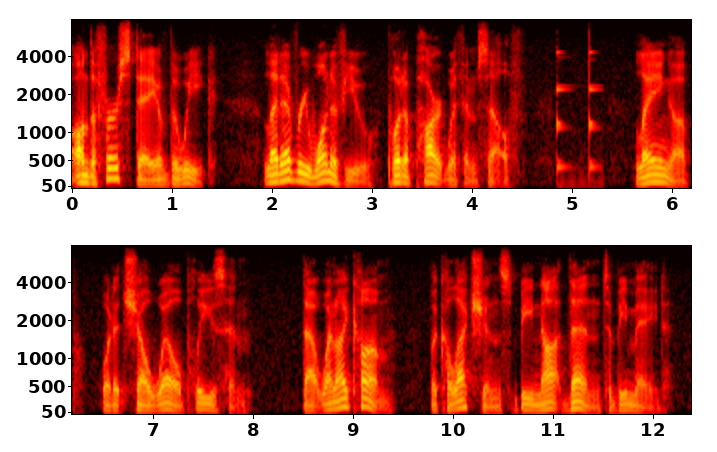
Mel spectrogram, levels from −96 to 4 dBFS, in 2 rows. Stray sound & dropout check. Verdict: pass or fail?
fail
